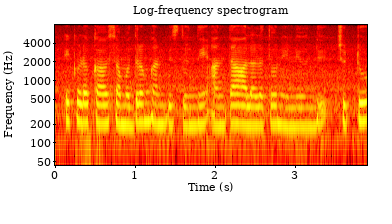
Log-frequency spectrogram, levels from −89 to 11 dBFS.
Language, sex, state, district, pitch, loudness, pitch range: Telugu, female, Andhra Pradesh, Visakhapatnam, 200 Hz, -17 LUFS, 195-210 Hz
